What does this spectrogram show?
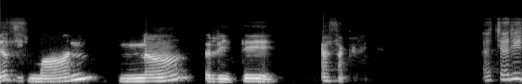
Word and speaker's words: यस्मान्न ऋते: और यस्मान नहीं बोलेंगे, यस्मान ऋते नहीं, यस्मान न ऋते, ऐसा बोलेंगे।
